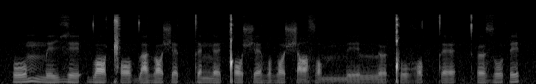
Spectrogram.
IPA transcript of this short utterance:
o mːei̯ ɣeʔ d̪ɒǁɔ d̪aðɒʃɛtːɛ ŋɛ ǃɔʃɛðʊðˤœ ʃazˤœ mːe lːœǃoɣɔtːɛ | t̪ʰœzoθe

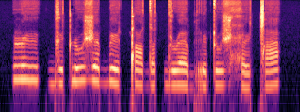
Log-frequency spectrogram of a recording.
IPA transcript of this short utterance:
ɭɨ | ɡɨtɳu ʒœɓøǃu dˤøtdɹɜbrɨ ʈuʒħøǀa

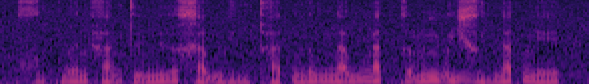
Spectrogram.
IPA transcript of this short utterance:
xo̤˨˩kwə˨˦n ha̰˧˨ŋt̪ɨ̰˧˨ nɨ˨˦ə̯ xa̰˧˨wŋe̤˨˩ŋ t̪ʰa˨˩t̚ŋə˧w na̰˧˥wŋa˦˥t̚kə̰˧˥m ɲo̰˧˥jɣə̤˨˩jna˦˥t̚ ne˨˦

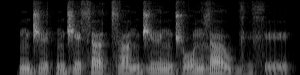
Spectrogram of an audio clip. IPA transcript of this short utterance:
nd͡ʒɪː˥˨tnd͡ʒe˥sɜ˥˨ d͡zɐ˩˧˩ nd͡ʒɪː˥nd͡ʒo˧˥ nzɐː˥˨u̯ ɡe̤˩˧˩xḛ˩˧˩

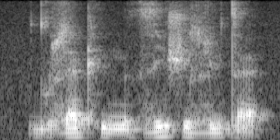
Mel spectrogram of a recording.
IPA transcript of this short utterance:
duɮæʈʰy ŋøθziʃi ɮydæ

